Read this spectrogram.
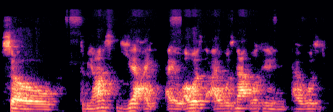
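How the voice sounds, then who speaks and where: A podcast co-host reviewing a series chats casually in a lowish, fairly even voice, a little slowly, rambling with lots of fillers and restarts. His main mic failed, so he's on a backup mic that gives a dull, lo-fi, echoey room sound.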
